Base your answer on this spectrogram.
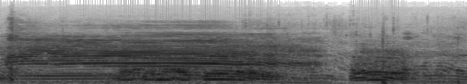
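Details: Cattle at a Kerapan Sapi bull race on Madura, East Java, Indonesia: a drawn-out harmonic moo sustained for about two and a half seconds, a short break, then a second shorter moo, with crowd voices behind.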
